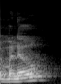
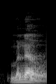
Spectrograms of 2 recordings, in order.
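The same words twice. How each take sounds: First: Minot rising, asked like a question; testing the name, pitch rising on Minot; unsure question. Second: Minot said lower and falling, settled; decide on Minot, drop it down; settled statement. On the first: Reading shop list aloud, unsure, rising tone. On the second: Reading shop list to viewers, settling with falling tone. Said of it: "It's probably Minot". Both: Real, not acted.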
